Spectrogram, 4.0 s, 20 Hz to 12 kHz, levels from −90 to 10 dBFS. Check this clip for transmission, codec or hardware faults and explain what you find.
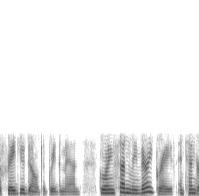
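One fault runs through the whole clip: the G.723.1 codec. The speech sounds muffled and hoarse from start to finish, with consonants smeared and nothing audible above about 3.8 kHz, inside a telephone band of roughly 250 Hz to 3.4 kHz. The heavy damage points to a bitrate near 6.3 kbit/s. At that rate the codec rebuilds the voice from a coarse model updated only every 30 ms frame, so fast consonant detail blurs and the tone turns rough.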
